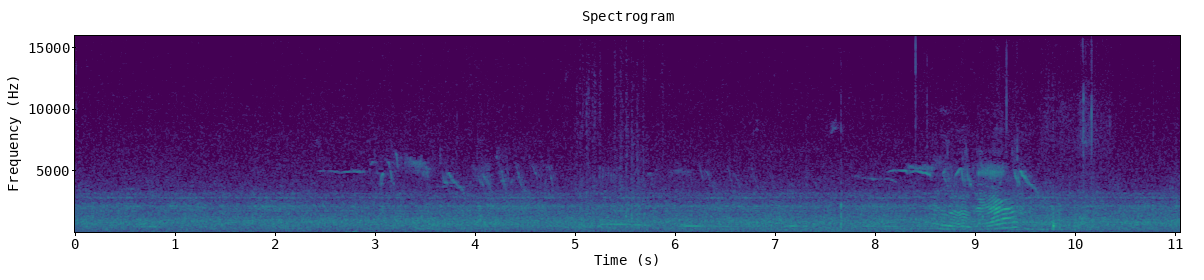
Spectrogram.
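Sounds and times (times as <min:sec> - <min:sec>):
small birds chirping: 0:02.4 - 0:10.2.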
